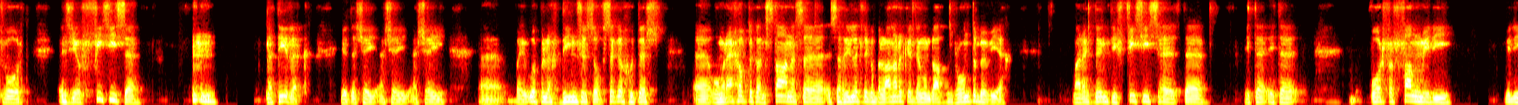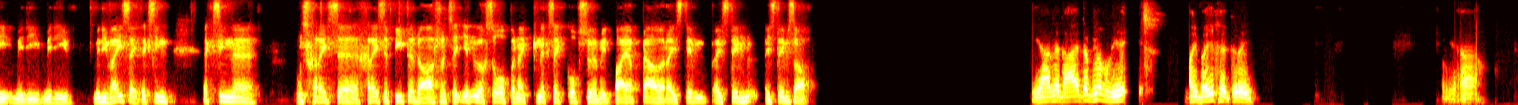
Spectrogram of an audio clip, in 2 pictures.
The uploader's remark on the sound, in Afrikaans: Zoom Byeenkoms 27 Januarie 2022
